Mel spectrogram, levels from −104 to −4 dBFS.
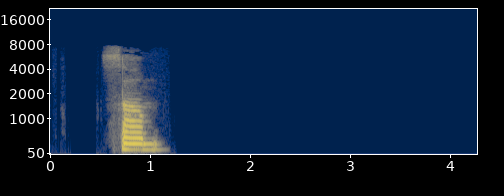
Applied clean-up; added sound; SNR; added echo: none; none; none; none.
